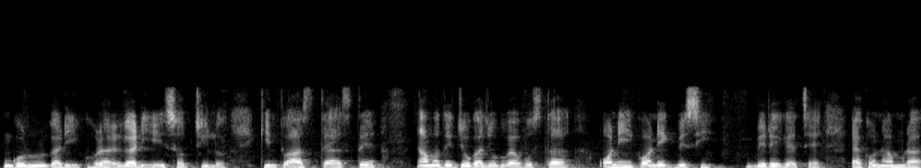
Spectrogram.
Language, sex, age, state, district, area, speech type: Bengali, female, 60+, West Bengal, South 24 Parganas, rural, spontaneous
